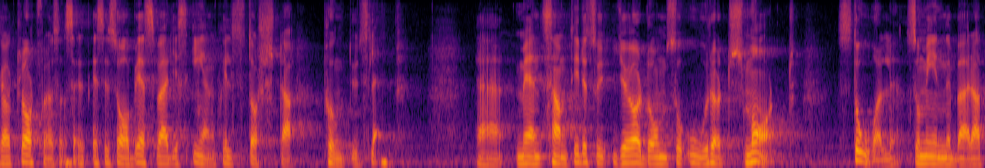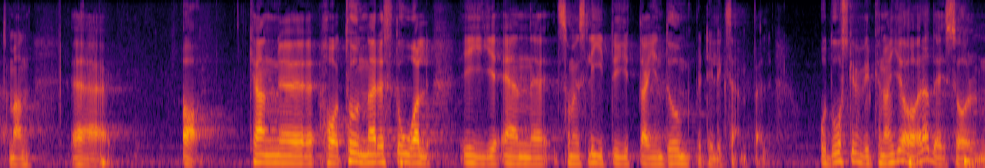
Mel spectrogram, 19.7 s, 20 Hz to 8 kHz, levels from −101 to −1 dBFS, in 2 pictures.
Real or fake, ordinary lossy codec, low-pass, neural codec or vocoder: real; none; none; none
